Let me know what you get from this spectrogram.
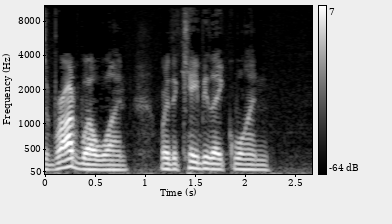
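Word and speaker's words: Kaby Lake: tock to-do and and the to-do is this KB lake or cabbie lake. I everybody pronounces it differently at Intel. I think I've been told that it rhymes with maybe. So, it's KB KB Lake.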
